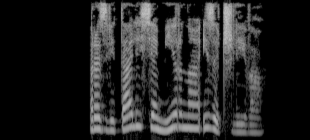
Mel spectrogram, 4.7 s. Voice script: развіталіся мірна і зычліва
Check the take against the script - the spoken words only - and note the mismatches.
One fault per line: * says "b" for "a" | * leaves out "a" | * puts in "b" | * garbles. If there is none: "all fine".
all fine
